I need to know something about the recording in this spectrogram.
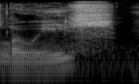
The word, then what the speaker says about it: Luis: And part of me, like, I am, like, actively trying to say it correctly, because the dude's name is Luis. Part of me does want to call him Lewis every time.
